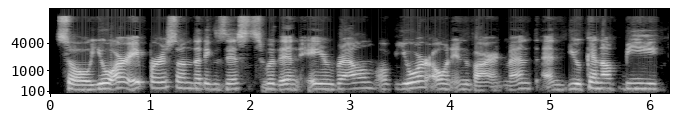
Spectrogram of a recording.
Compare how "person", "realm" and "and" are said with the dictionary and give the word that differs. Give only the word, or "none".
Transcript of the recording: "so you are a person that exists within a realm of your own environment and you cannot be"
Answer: none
